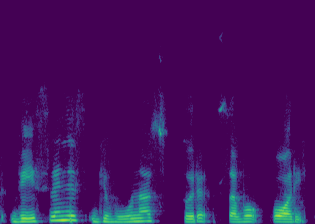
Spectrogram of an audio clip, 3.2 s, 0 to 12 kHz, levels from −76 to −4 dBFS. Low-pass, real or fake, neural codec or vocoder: 10.8 kHz; real; none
